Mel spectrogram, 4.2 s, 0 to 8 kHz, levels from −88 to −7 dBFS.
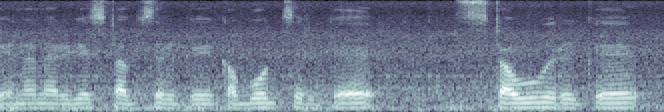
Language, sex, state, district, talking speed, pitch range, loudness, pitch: Tamil, male, Tamil Nadu, Nilgiris, 115 wpm, 115-125 Hz, -18 LUFS, 120 Hz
